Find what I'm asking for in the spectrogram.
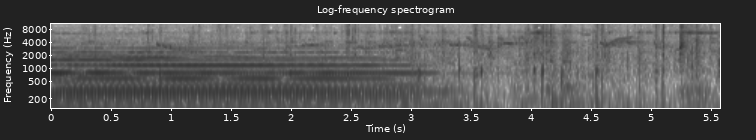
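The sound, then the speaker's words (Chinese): Steady clip-clop of hooves as a horse-drawn royal carriage passes through a village, rhythmic hoof strikes following a sustained musical tone at the start. “国王的马车经过了村庄，不断地继续往前移动。”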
